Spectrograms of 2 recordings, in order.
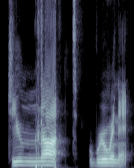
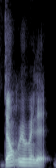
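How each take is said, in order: First: "Do not ruin it" slowed, with "not" drawn out; stress on NOT. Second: Said in the usual way. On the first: Real, not acted. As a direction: lean slowly on "not" as a warning. Warning repeated with emphasis.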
